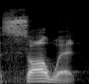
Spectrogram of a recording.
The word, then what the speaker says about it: saw-whet: We hear that little Rockefeller is a saw-whet owl. Am I saying that right? – Yes.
